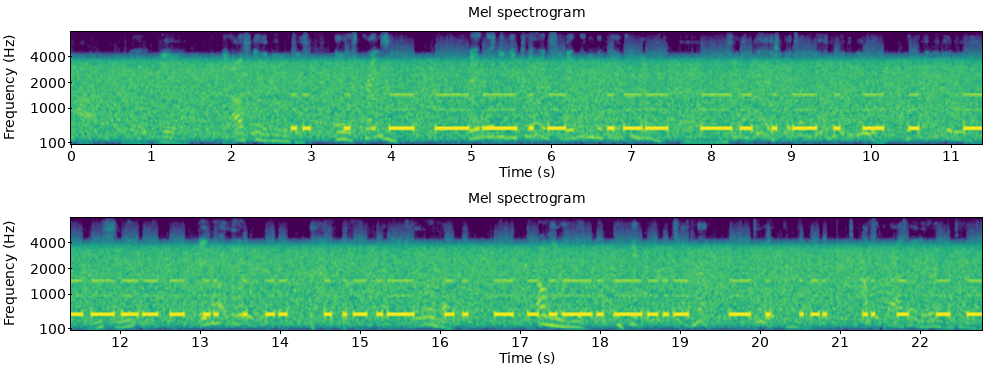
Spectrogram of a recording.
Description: Beeps of irregular length, with phone line noise and speech in English. There is no code.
